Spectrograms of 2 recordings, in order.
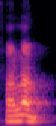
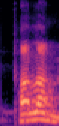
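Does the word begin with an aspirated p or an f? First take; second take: f; aspirated p. First: The word begins with an f sound. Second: The word begins with an aspirated p sound. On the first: The speaker calls it wrong. "It is not phalam. It is not F A L A M" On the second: The speaker calls it right. "it is phalam. ... It is P H A L A M"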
